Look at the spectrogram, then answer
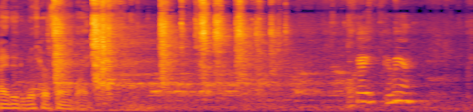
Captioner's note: gate clacks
